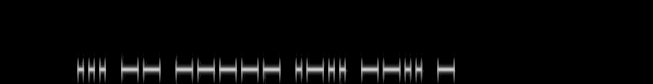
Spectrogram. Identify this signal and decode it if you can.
Morse code, heard as a keyed tone, about 22 wpm, 700 Hz. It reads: SM0LZT
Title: DXCC-100 Call Signs - 6 Characters - 22wpm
